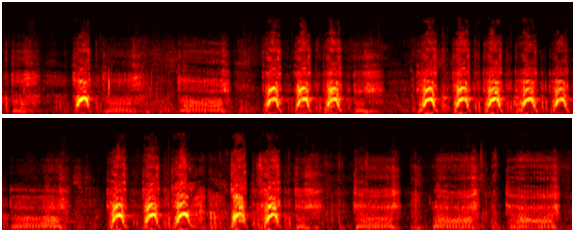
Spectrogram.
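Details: Big Tibetan Mastiff dog barking deeply and hoarsely in rapid volleys of three to five barks, with gruff, rumbling sounds between the volleys.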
